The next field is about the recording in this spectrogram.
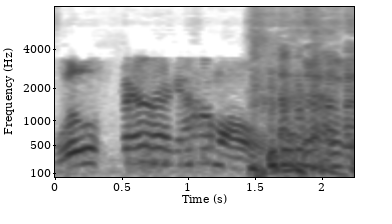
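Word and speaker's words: Lou Ferrigno: I just wanted to let you know you're pronouncing it wrong. It's Lou Ferragamo.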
